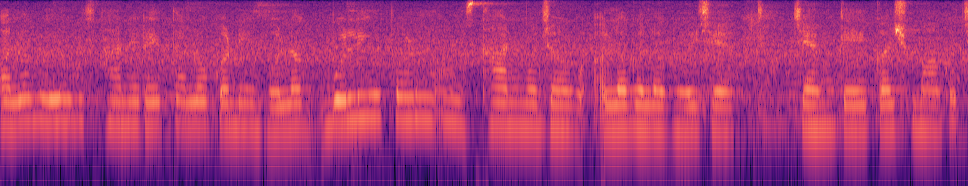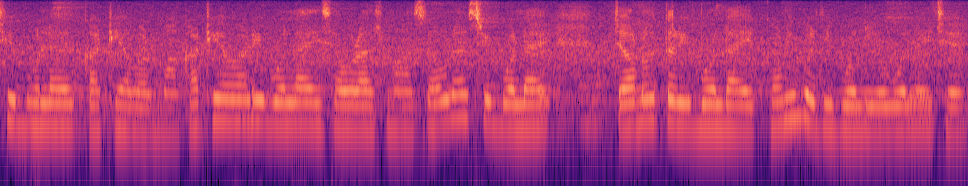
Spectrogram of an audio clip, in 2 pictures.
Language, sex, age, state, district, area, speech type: Gujarati, female, 18-30, Gujarat, Rajkot, rural, spontaneous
